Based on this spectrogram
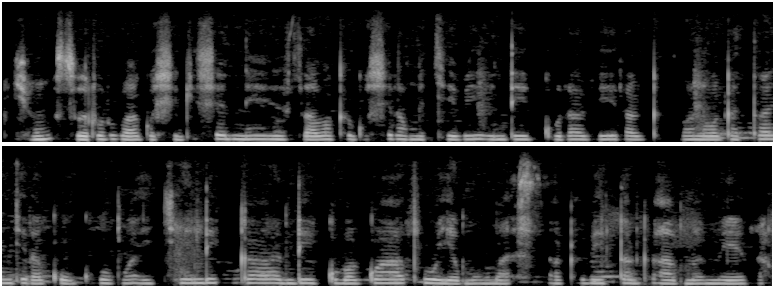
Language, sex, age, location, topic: Kinyarwanda, female, 18-24, Musanze, government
